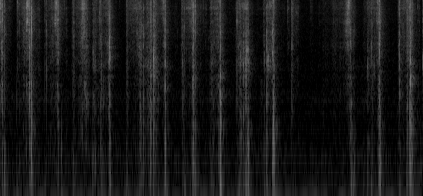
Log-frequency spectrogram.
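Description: A tarot deck being shuffled by hand: a run of short, uneven card clicks and slaps.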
